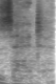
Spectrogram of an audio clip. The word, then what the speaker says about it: Z: cats wxy and Z though of course in this country that should be pronounced Zed thank you for listening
